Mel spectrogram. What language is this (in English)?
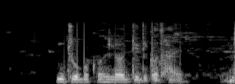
Bangla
